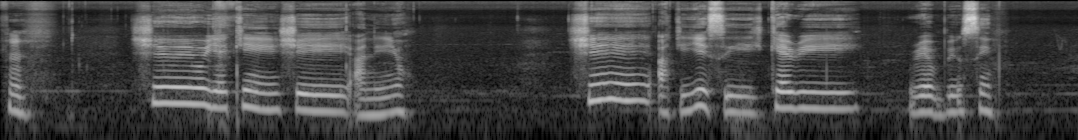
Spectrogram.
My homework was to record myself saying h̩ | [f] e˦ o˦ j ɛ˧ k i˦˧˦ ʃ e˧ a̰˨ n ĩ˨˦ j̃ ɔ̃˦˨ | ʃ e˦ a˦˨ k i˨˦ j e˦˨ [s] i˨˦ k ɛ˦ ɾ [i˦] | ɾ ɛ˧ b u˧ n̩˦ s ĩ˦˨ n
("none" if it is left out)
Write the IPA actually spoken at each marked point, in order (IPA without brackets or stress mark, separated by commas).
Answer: ʃ, s, i˦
